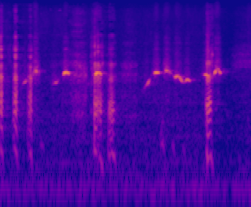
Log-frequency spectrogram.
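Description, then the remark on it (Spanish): A person whistles a short, bouncy folk melody, the notes thin and a little shaky, broken up by breathy, airy bursts between phrases. “mi papá nos silbaba, la raspa la aprendí, en México cuando fui, hacía, es que no sé silbar muy bien”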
